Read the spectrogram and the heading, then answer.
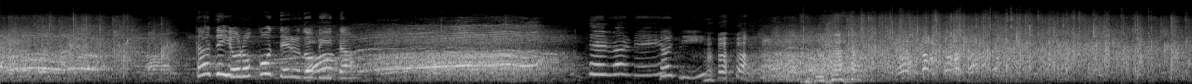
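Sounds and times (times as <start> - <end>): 
laughter: 0.0 - 1.8, 3.1 - 5.8, 6.9 - 11.4
applause: 0.0 - 1.9, 8.0 - 11.9
speech: 2.7 - 4.4, 7.0 - 9.7.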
